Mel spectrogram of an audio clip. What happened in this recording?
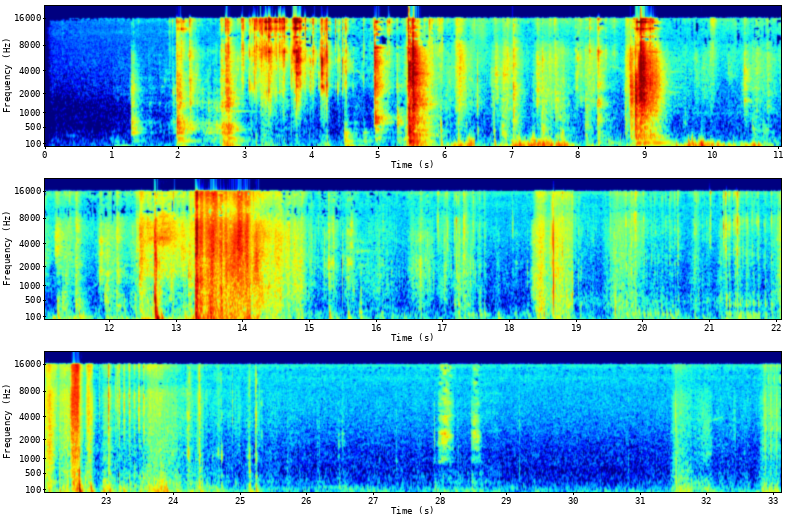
The human operator went in the room by opening the door with the keys. Then, he put them on the table, and immediately sat working, typing on the laptop keyboard. The phone was in the pocket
